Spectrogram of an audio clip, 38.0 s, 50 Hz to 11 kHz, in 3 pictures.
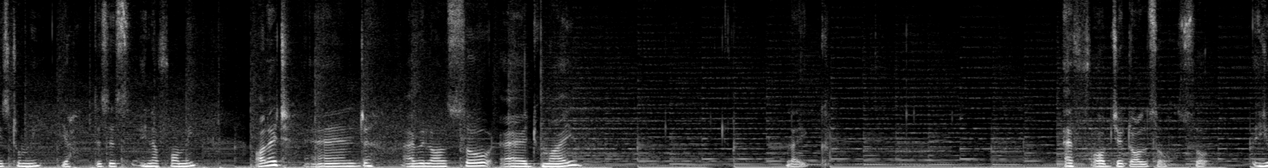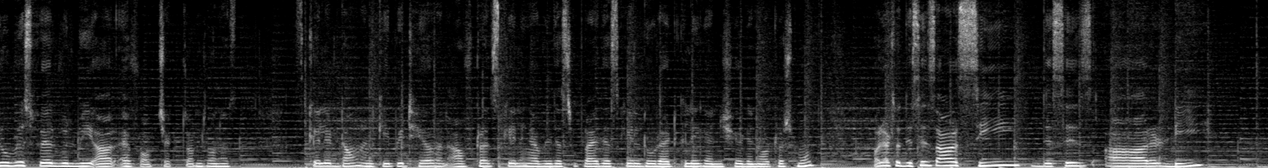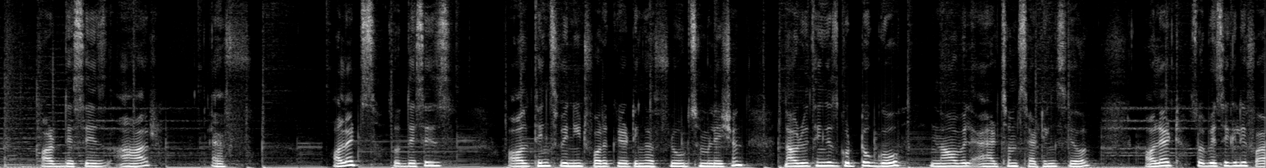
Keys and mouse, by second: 0.6 shift+middle drag, 0.9-1.9 middle drag, 2.9 `, 5.0 `, 6.4 `, 8.3 shift+middle drag, 8.7 shift+a, 13.2 click, 14.3 s, 16.1 click, 16.8 ctrl+a, 18.3 click, 19.0-20.1 right drag, 20.7 shift+middle drag, 22.7-24.1 drag, 24.3 click, 24.8 click, 26.3 click, 27.1 click, 27.6 click, 28.2 click, 29.1 click, 31.3-33.6 ctrl+drag, 34.5 click, 35.6 shift+middle drag.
